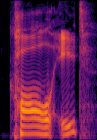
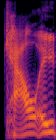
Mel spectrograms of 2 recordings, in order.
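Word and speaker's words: Kall8: some experience with is call 8 except it's like cal 8 almost it's k-a-l-l-8 so i don't know how they want to pronounce that but uh yes that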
